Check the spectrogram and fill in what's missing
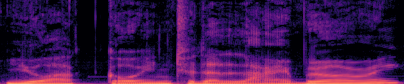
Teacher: with my pitch rising at the end, it suddenly becomes a question. Even though I didn't change a single word.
